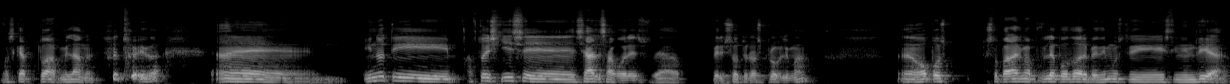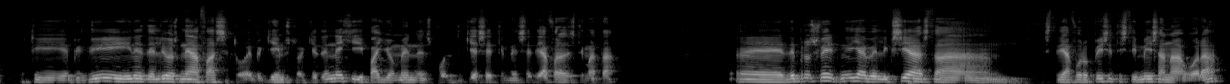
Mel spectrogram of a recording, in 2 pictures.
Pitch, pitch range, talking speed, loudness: 120 Hz, 105-135 Hz, 155 wpm, -30 LUFS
